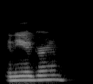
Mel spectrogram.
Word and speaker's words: Enneagram: Do you pronounce it Enneagram or Enneagram? – Enneagram. – Enneagram. Okay.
